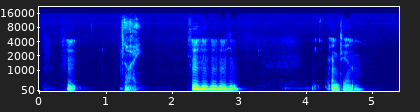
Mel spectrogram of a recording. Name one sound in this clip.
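A man speaks calmly into a nearby microphone, in short bursts.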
